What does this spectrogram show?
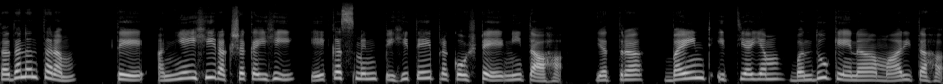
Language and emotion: Sanskrit, neutral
